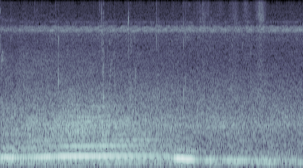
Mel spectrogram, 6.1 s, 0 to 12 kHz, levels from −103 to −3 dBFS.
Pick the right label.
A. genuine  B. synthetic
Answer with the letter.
A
